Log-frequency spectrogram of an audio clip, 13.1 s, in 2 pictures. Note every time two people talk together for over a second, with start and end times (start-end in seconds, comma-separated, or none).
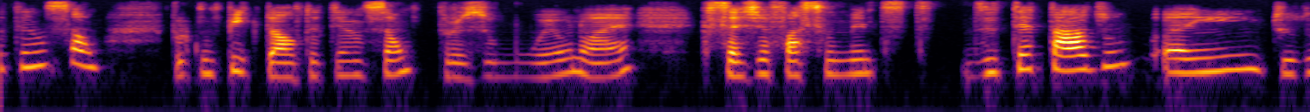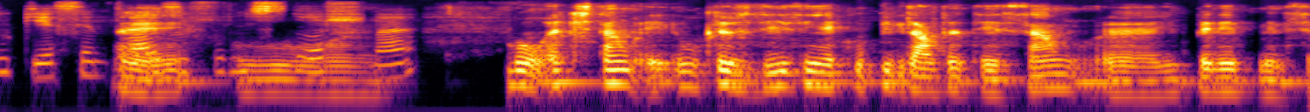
7.1-8.5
